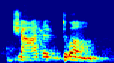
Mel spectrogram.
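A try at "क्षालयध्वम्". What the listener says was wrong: Shalayadvam. Aya Vikarana you have to remember.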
